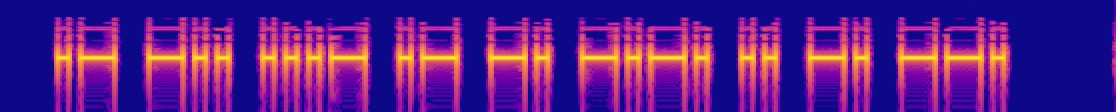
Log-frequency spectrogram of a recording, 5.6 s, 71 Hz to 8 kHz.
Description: Morse code, heard as a keyed tone, about 21 wpm, 700 Hz. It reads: ADVANCING
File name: Book One / 12-Chapter 12 - 21 WPM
